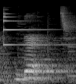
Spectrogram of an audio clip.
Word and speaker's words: debt: Mặc dù có chữ cái be ở trong từ vựng, nhưng lúc phát âm em lại không cần đọc chữ cái này đâu, hãy phớt lờ nó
